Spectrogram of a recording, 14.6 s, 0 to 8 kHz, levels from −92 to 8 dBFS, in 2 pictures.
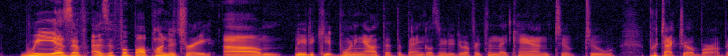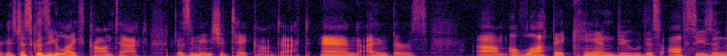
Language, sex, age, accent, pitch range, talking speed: English, male, 30-49, American, 110-130 Hz, 210 wpm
